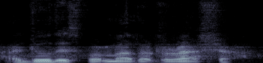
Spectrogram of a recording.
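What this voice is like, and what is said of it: Put-on Russian accent, Dracula-like. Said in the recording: “I need to do Russian accent for you. ... No, you sound like Dracula.”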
